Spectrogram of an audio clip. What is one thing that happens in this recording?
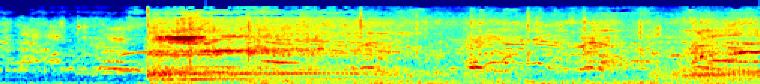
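A crowd cheers and yells loudly.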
